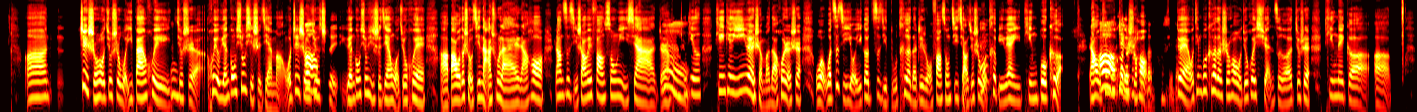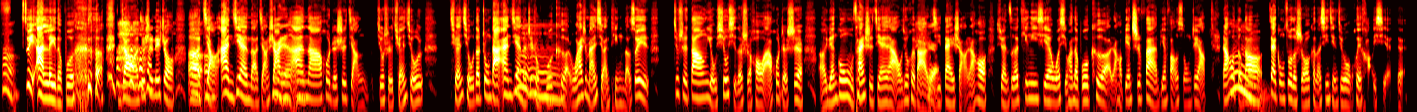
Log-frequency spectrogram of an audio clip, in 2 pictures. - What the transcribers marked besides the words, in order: other background noise; lip smack; laughing while speaking: "播客，你知道吗？"; laugh
- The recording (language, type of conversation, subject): Chinese, podcast, 你如何处理自我怀疑和不安？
